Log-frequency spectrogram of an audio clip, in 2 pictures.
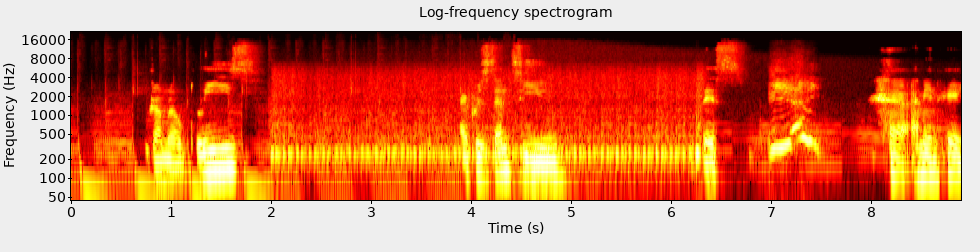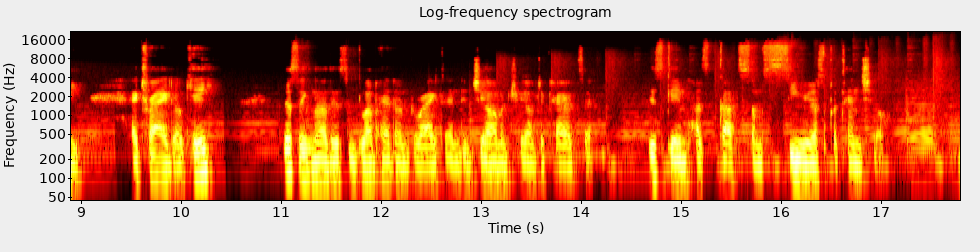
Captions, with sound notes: Drumroll please... I present to you... this *Sighs Nervously* I mean, hey, I tried okay? Just ignore this blob head on the right and the geometry of the character, this game has got some serious potential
